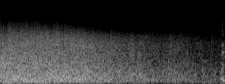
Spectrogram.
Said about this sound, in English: She finds a cabinet drawer with her name on it. And when she pulls it out, she triggers an explosion in the house.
